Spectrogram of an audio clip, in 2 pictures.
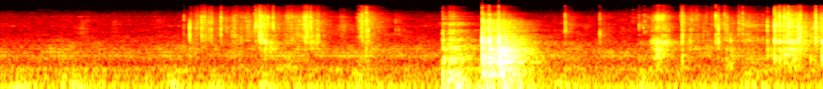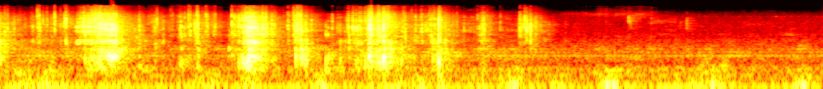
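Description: Shiny hockey card pack wrapper being torn open and crinkled by hand, in a series of crackling bursts, the loudest about two and a half seconds in.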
